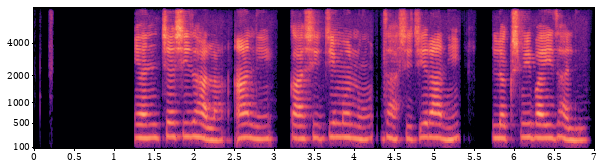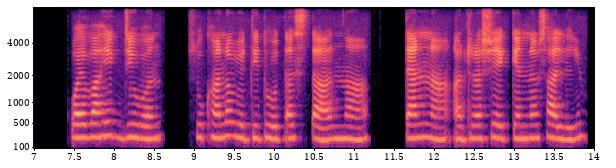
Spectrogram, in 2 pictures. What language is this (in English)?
Marathi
